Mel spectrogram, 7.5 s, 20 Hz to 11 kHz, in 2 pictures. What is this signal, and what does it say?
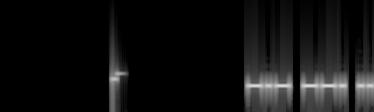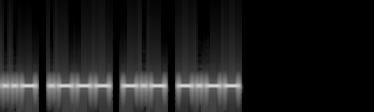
Morse code, heard as a keyed tone, about 26 wpm, 700 Hz. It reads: KG4JKY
